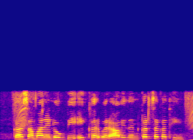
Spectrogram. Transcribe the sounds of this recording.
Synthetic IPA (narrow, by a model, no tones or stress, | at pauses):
kasamanjəlok̚biːʔekʰəɾbəɾa̰ʋed̪ənkəɾsəkət̪ʰɦi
